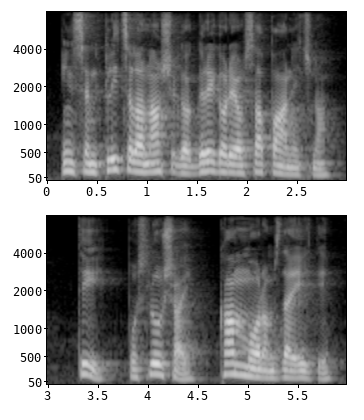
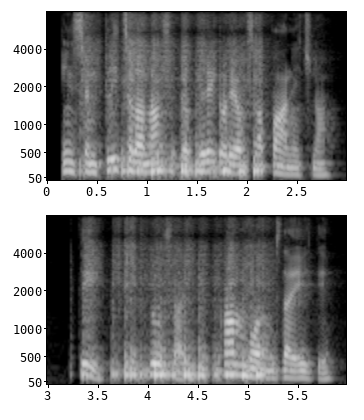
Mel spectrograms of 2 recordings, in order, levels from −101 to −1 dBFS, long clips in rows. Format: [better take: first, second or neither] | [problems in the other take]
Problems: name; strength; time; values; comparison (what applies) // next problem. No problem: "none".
first | noise reduction (neural mask model RNNoise)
